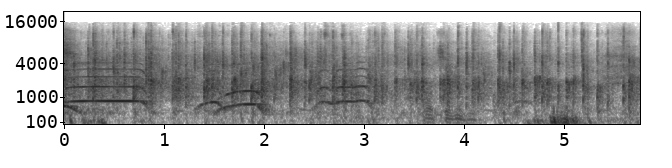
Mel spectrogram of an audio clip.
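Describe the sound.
A crowd applauds steadily with dense, overlapping clapping, while whistles and cheering voices ring out above it, loud and close throughout.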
